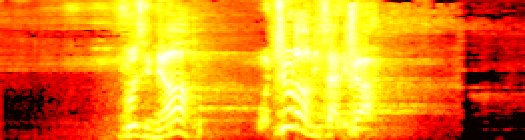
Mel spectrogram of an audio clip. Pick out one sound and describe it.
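A man speaks sharply.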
